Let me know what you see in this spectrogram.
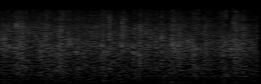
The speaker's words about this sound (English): Clap your hands, make yourself useful for Jesus.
